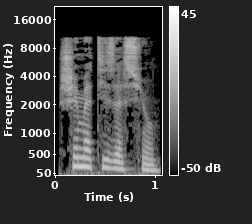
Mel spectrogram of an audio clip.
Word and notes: schématisation: francais

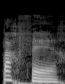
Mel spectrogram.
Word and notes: parfaire: francais

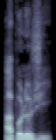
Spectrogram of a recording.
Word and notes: apologie: francais

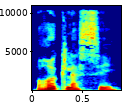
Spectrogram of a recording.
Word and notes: reclasser: francais

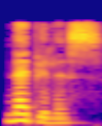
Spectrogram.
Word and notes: nebulous: anglais

